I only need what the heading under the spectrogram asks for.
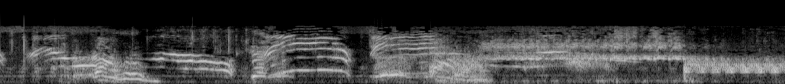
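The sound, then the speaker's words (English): A cat yowls loudly and repeatedly outdoors in thick fog, drawn-out wailing cries rising and falling in pitch, one after another with only brief gaps, ending in a sustained harsh caterwaul. “Here, kitty, kitty, kitty. Don't go away, kitty.”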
